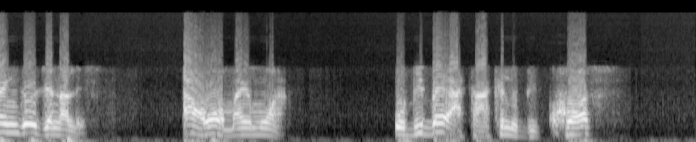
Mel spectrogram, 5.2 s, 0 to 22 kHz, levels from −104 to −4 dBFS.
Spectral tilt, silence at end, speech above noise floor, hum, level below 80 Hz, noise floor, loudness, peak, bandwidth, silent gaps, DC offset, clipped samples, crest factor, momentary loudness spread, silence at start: -5 dB/octave; 0.7 s; 51 dB; none; -46 dBFS; -69 dBFS; -19 LUFS; -4 dBFS; 15.5 kHz; none; under 0.1%; under 0.1%; 16 dB; 10 LU; 0 s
